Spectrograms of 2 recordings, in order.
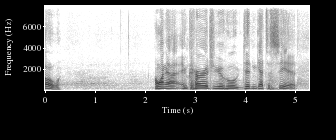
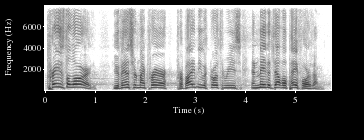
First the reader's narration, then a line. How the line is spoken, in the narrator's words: The little old lady shouted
